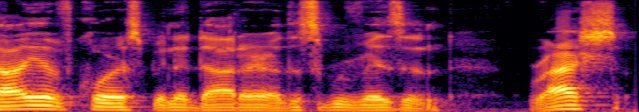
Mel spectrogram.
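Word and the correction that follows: Ra's: Raz yeah, Raz.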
